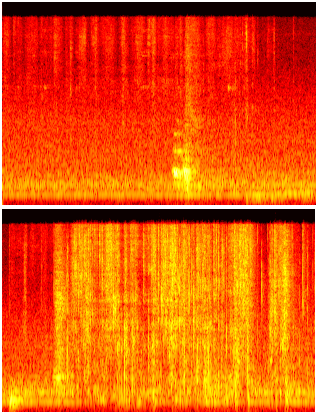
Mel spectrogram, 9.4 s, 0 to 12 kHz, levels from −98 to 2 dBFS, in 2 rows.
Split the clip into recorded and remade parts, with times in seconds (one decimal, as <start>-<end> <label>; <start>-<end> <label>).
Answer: 0.0-6.0 recorded; 6.0-7.0 remade; 7.0-9.4 recorded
